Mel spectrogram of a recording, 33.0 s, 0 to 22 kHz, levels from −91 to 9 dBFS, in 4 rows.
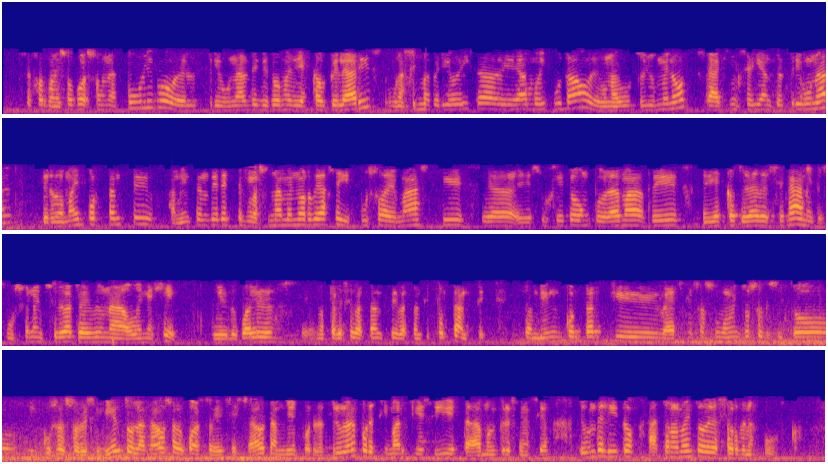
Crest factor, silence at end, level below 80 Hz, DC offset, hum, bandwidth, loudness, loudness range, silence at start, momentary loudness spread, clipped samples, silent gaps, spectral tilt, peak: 18 dB; 0 s; -50 dBFS; under 0.1%; none; 4.1 kHz; -19 LUFS; 5 LU; 0.15 s; 10 LU; under 0.1%; none; -3.5 dB/octave; 0 dBFS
